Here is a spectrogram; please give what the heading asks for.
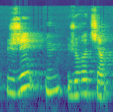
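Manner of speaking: usual speaking voice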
